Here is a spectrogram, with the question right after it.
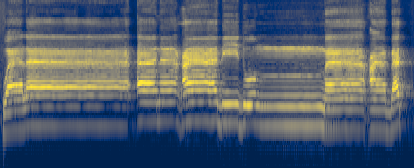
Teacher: Tadi dal sukun ketemu ta tasdid Dalnya nggak berlaku. Nggak berlaku. Langsung ke Ketanya. Namanya ini bacaan idgham. · Jadi hilang kol-kolannya, bukan ngabadatum tapi ngabadtum. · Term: idgham mutajanisai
